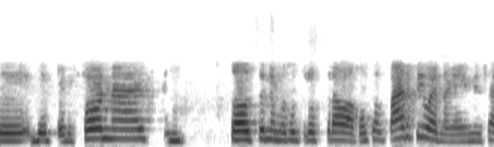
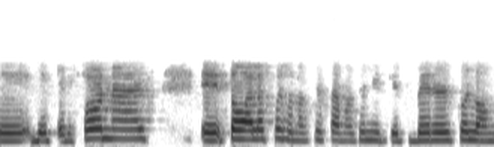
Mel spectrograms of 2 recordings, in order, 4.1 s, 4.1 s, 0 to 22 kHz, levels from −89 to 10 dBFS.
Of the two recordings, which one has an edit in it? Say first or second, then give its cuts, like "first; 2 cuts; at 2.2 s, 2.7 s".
first; 1 cut; at 1.4 s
